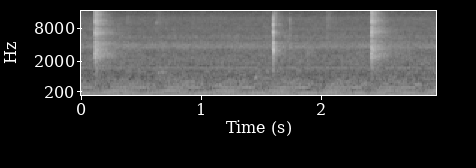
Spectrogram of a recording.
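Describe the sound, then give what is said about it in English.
Three sharp, crisp pops from a mantis shrimp striking in a laboratory aquarium, spaced irregularly over a steady low hum, with no voices. “There are lots of crackles and pops, especially if people just fed them snails.”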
